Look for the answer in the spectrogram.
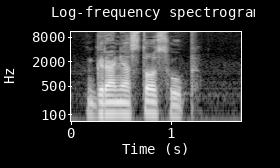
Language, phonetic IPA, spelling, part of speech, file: Polish, [ˌɡrãɲaˈstɔswup], graniastosłup, noun, Pl-graniastosłup.ogg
